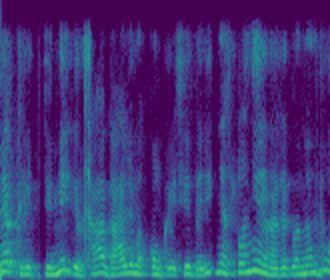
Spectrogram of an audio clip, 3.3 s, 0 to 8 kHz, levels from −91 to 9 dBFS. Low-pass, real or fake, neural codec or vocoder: 7.2 kHz; fake; codec, 16 kHz, 4 kbps, FreqCodec, smaller model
